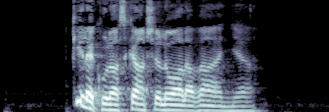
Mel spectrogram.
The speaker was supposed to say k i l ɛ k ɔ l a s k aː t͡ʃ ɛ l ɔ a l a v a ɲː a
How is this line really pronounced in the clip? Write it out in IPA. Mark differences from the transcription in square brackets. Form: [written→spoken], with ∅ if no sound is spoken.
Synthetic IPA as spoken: k i l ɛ k [ɔ→u] l a s k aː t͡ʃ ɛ l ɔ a l a v a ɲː a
